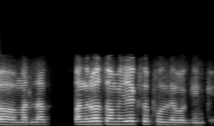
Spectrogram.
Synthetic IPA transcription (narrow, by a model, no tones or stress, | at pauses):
ɔmət̪ləb̚ | pənd̪ɾɔsɔmeeksɔpʰuld̪eboɡ̪inke̥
